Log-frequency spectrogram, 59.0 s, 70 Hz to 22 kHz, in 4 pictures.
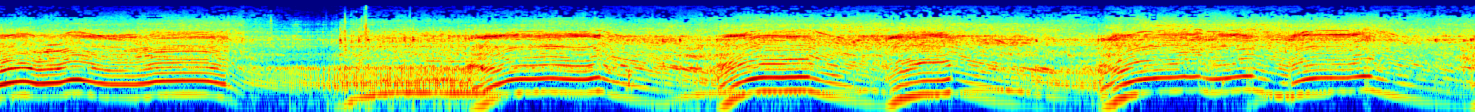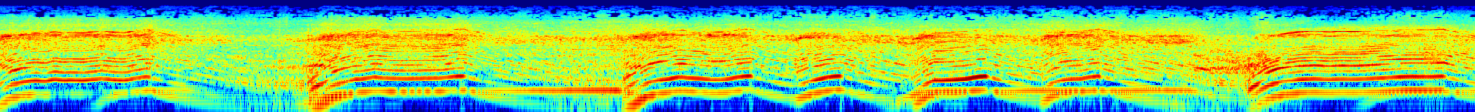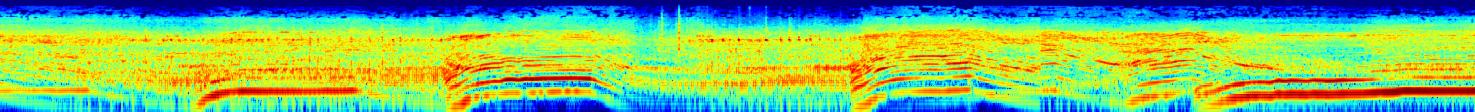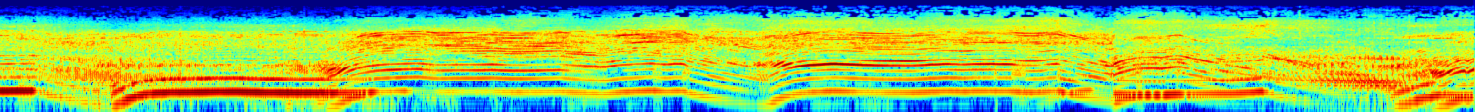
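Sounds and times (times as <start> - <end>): chainsaw revving cutting wood: 0.0 - 59.0.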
